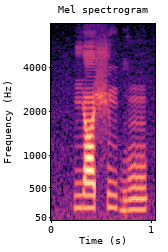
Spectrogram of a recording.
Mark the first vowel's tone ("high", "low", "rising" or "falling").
high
